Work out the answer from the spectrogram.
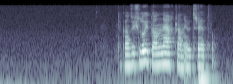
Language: Faroese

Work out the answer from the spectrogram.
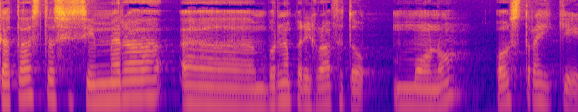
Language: Greek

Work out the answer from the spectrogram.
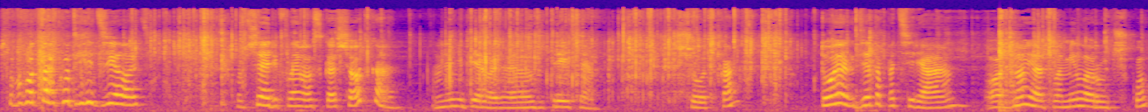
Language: Russian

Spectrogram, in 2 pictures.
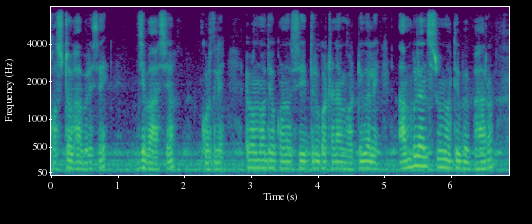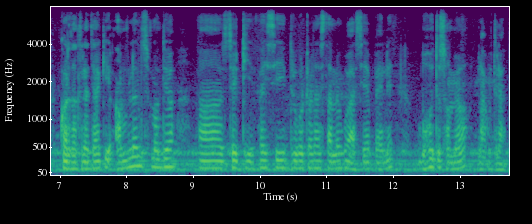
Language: Odia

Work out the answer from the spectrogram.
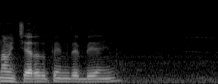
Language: Portuguese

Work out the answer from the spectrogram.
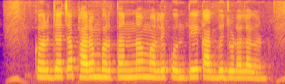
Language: Marathi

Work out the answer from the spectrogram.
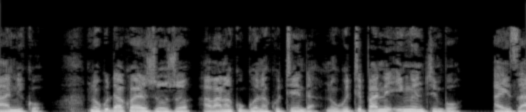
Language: Shona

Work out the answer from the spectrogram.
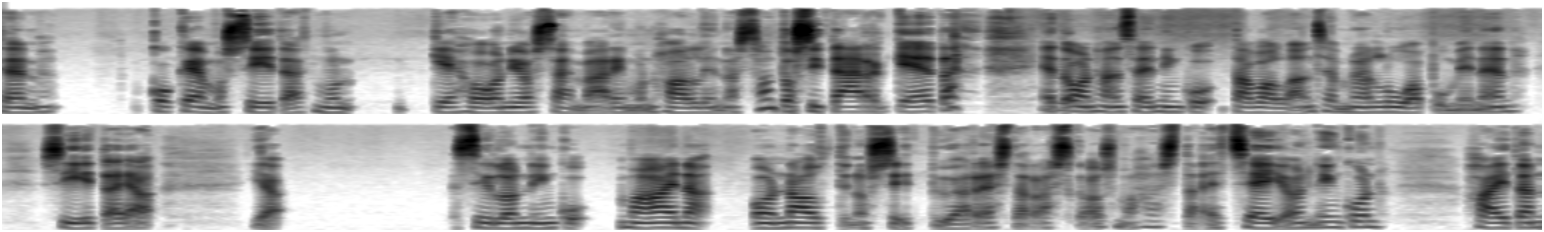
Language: Finnish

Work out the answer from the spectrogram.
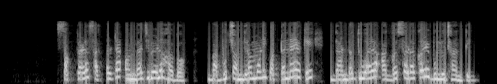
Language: Odia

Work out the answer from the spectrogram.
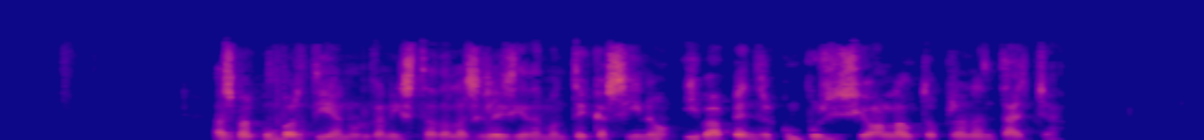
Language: Catalan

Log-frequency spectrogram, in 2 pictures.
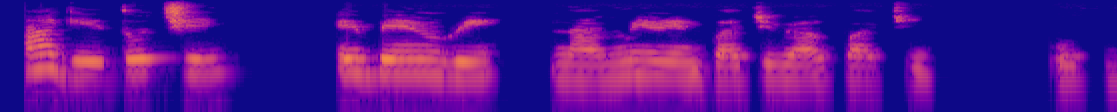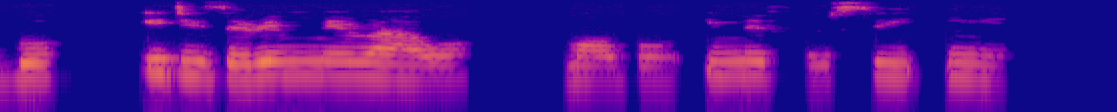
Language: Igbo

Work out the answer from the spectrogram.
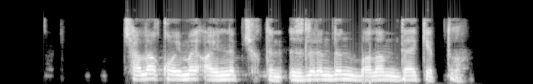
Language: Uyghur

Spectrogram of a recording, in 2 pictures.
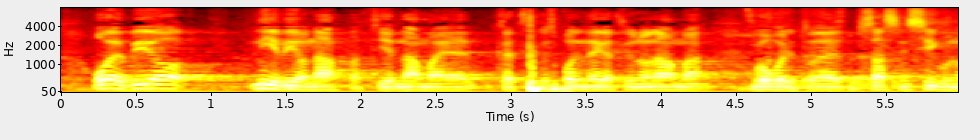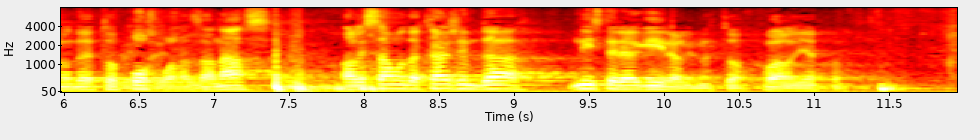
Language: Croatian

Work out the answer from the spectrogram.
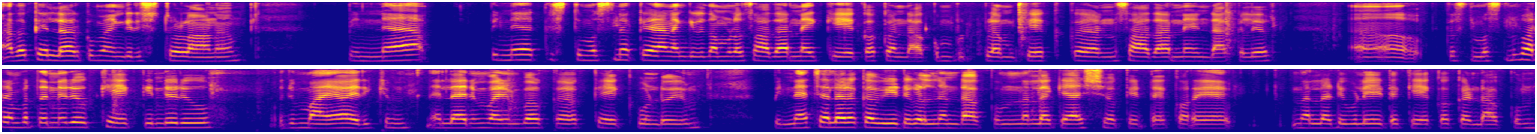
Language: Malayalam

